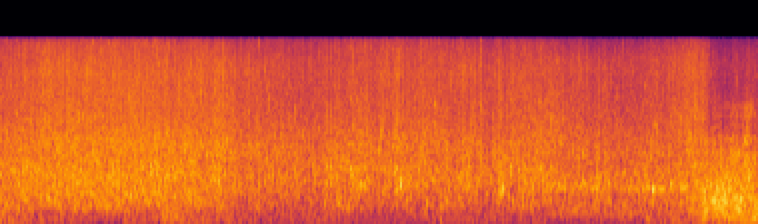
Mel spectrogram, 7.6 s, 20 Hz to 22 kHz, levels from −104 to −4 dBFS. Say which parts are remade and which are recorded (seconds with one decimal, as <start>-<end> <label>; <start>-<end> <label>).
0.0-3.3 recorded; 3.3-6.5 remade; 6.5-7.6 recorded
